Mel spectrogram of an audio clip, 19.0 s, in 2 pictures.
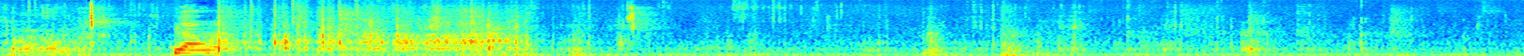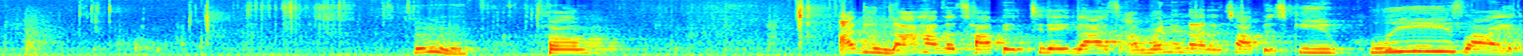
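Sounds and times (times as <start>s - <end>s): chewing french fries: 0.0s - 14.8s
low steady hum: 0.0s - 19.0s.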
